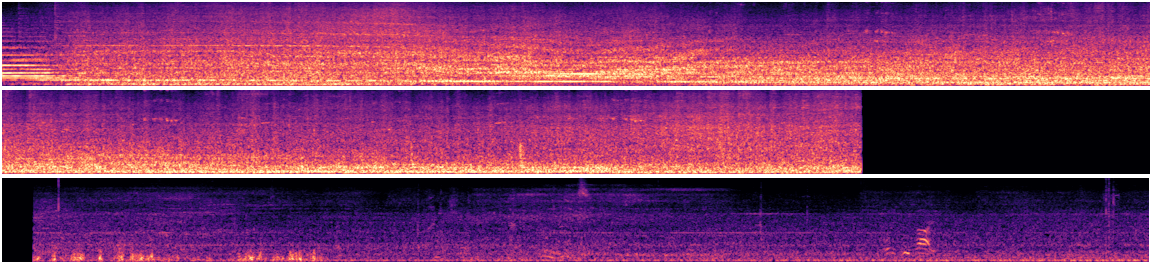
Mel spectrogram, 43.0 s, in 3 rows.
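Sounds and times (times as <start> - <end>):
diesel locomotive engine drone: 0.0 - 25.1, 29.1 - 43.0
freight cars rumbling over rails: 0.0 - 25.1.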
